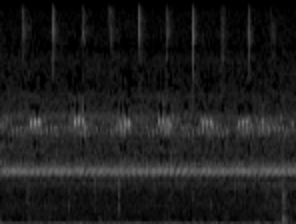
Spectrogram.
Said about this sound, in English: Did you catch that clicking sound? That's a spotted bat.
